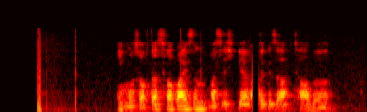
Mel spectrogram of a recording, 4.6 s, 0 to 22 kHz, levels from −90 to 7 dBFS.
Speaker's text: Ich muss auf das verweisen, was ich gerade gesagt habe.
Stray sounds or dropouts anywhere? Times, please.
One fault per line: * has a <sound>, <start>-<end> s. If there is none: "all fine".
* has a dropout, 3.2-3.2 s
